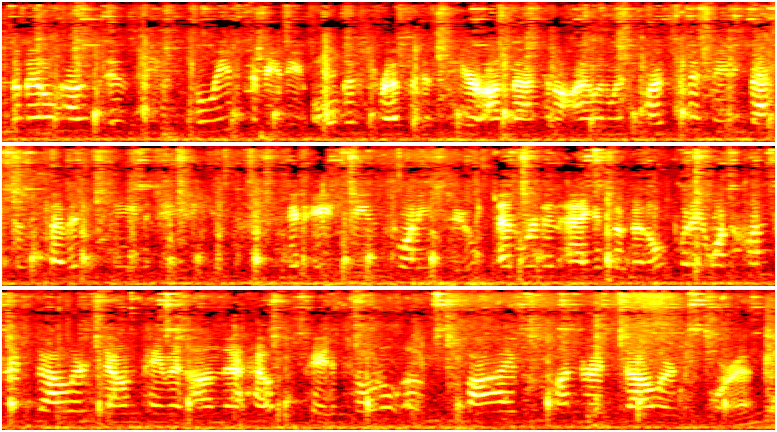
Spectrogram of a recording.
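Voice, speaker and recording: Woman, high voice, tour guide patter, wry and playful, horse carriage outdoors, hooves clopping behind. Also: quick pace, very noisy. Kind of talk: rehearsed tour narration with deadpan jokes.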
